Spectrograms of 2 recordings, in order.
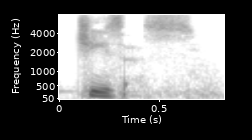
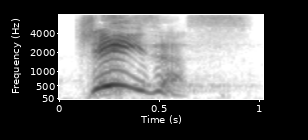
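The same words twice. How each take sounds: First: Very soft, almost breathed "Jesus"; "Jesus" murmured low and unvoiced, no energy; flat quiet. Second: High, loud cry of "Jesus."; joyful shout. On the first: Preacher leading the crowd, soft flat Jesus. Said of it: "Can you say". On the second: Preacher leading the crowd, shouting Jesus with joy. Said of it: "how about this?". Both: Shown as a demonstration.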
